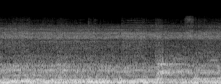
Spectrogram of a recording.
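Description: Punk rock band playing live: electric guitar, bass and drum kit, recorded from the crowd with poor sound quality.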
